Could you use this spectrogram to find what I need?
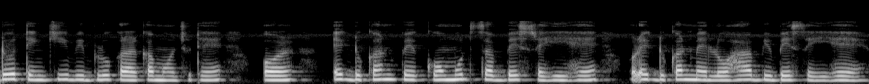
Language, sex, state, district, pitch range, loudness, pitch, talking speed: Hindi, female, Arunachal Pradesh, Lower Dibang Valley, 200-215 Hz, -15 LUFS, 210 Hz, 170 wpm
